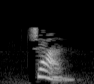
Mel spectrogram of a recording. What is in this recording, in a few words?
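"占", Mandarin Chinese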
